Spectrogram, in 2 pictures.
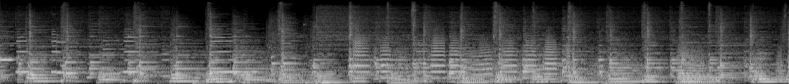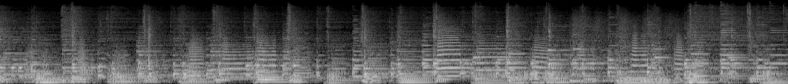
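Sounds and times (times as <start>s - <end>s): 
fast music: 0.0s - 15.7s.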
